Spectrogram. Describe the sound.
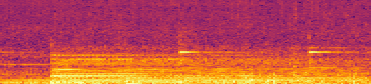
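Steady rain falling on the ground, a dense continuous hiss that swells in shortly after the start and then holds even throughout, with a low sustained tone running underneath.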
